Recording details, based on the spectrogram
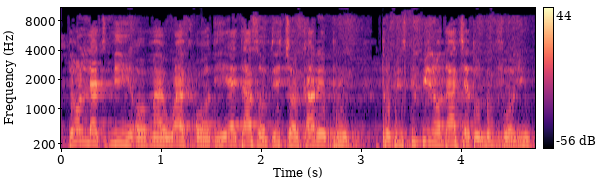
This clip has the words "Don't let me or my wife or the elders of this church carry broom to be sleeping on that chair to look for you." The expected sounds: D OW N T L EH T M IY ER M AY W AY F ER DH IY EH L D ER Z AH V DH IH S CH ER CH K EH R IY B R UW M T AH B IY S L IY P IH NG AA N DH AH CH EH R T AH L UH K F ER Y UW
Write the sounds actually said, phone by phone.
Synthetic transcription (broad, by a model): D OW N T L EH T M IY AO M AY W AY F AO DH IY EH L D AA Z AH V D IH S CH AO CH K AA R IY B R UW M T AH B IY S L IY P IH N AA N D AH CH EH T AH L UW K F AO Y UW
